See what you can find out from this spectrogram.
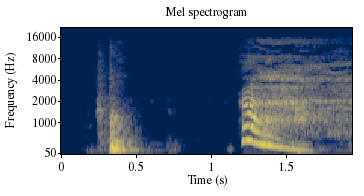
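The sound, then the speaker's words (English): A door being shut: first a dull, short thump, then a louder creaking groan that slides downward in pitch and trails off. “Shut the door.”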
